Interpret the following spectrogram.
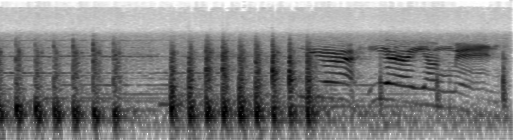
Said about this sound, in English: ringing his bell and pounding on his door got me nothing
